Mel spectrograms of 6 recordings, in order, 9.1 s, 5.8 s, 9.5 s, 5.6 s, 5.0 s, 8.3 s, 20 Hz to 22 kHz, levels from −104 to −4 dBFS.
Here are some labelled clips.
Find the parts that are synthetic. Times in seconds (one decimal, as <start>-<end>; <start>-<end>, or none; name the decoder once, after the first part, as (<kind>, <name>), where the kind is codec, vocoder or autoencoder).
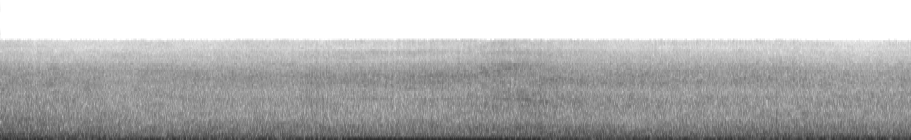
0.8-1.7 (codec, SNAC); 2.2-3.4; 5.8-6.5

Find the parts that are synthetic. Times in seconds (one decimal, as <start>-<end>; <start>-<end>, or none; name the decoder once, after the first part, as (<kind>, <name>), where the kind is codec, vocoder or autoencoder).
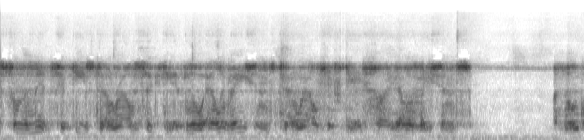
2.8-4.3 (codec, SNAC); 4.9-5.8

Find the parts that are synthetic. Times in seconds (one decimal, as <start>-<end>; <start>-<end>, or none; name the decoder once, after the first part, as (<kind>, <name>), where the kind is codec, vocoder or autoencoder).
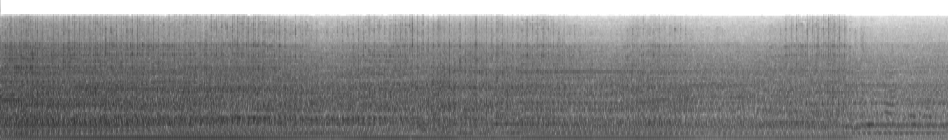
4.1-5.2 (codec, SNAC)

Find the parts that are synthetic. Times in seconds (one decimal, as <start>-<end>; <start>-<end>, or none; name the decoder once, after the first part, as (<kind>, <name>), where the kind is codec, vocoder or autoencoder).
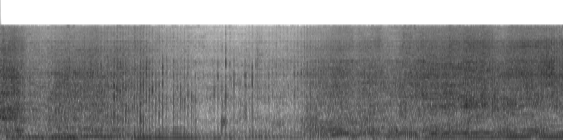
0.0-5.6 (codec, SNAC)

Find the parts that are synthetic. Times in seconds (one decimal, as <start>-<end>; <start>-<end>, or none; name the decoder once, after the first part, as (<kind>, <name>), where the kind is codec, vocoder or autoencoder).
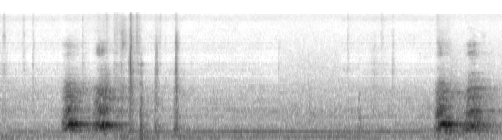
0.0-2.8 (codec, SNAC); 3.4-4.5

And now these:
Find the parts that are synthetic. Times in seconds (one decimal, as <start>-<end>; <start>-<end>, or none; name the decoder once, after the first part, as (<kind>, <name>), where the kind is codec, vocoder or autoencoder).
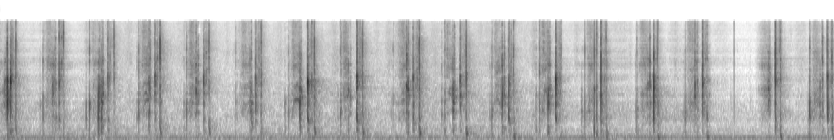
0.0-1.0 (codec, SNAC); 5.6-8.3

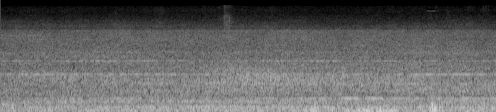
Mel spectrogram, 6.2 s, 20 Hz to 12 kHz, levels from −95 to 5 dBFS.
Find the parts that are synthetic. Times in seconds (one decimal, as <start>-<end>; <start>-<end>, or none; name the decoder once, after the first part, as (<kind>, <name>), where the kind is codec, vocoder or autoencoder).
none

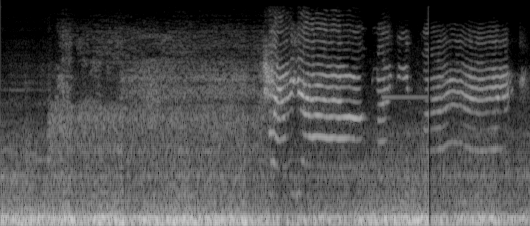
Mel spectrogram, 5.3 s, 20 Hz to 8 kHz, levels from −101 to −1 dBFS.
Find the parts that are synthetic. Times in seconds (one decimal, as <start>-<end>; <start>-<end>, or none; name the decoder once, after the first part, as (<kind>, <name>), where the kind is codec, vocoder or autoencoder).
0.0-0.5 (codec, SNAC)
